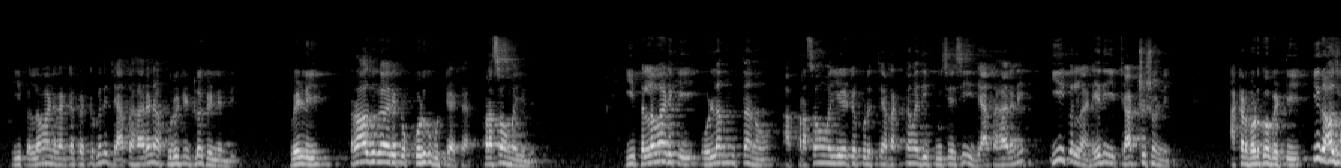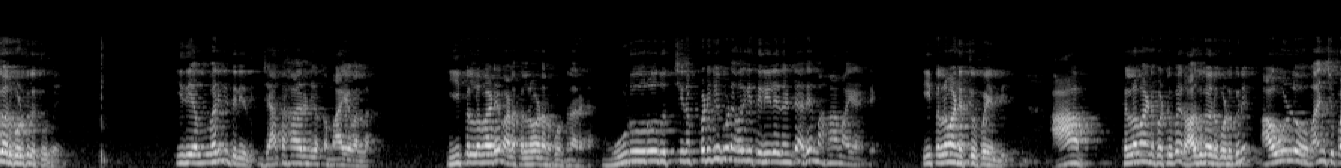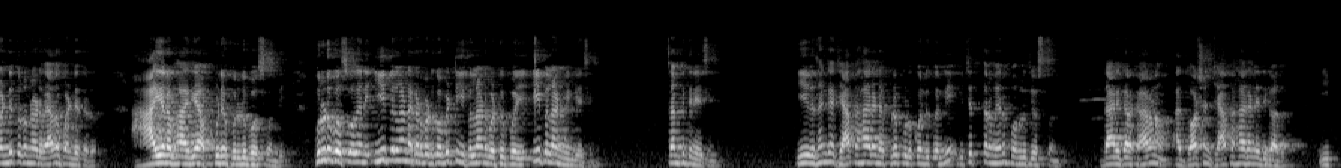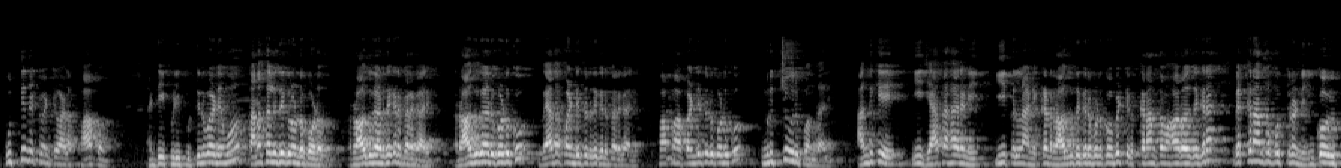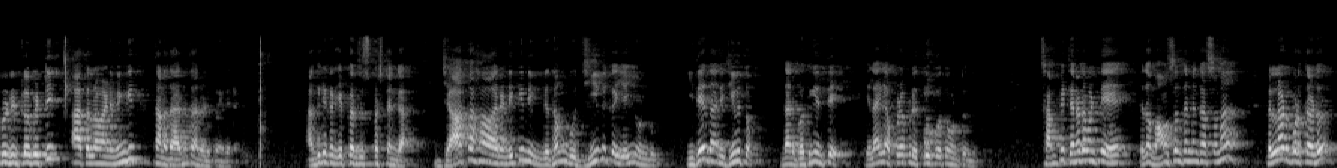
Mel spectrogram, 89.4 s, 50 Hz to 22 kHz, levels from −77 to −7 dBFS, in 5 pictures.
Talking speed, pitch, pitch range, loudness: 125 wpm, 175 Hz, 145-195 Hz, -26 LUFS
